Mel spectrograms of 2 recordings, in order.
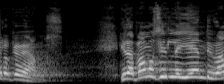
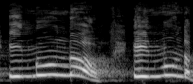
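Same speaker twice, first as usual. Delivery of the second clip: leper's cry; 6 semitones higher, 4 dB louder, slower than usual. Retold or imitated. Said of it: "él tenía que gritar".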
